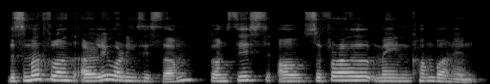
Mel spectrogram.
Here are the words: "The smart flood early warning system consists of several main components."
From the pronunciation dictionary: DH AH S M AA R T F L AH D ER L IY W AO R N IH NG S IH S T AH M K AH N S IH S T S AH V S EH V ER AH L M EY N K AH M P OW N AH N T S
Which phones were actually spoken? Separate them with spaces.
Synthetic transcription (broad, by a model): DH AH S M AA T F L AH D ER L IY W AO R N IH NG S IH S T AH M K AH N S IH S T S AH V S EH F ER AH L M EY N K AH M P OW N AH N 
